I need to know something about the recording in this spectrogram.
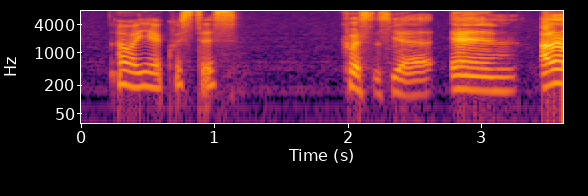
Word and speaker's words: Quistis: I gave Ifrit to Zell, and Shiva went to Questis, how you say her name. Oh yeah, Quistis.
